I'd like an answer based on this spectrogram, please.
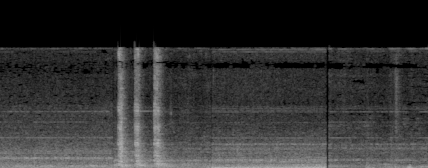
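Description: Drill press motor running while a twist drill bit cuts into a steel axle shaft beside its welded crack, with a few sharp metallic strokes about a second in. A louder low hum comes in about two seconds in and cuts off suddenly a little after three seconds.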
